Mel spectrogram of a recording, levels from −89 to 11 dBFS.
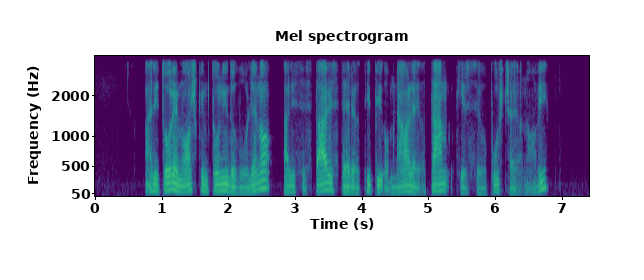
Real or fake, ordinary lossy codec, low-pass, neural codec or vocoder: fake; none; 3.6 kHz; codec, 16 kHz, 16 kbps, FreqCodec, smaller model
